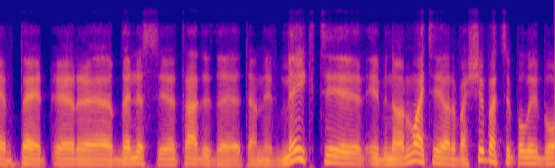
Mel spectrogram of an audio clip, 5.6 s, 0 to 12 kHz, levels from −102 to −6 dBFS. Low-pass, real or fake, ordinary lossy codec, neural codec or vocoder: 7.2 kHz; fake; Opus, 16 kbps; codec, 16 kHz, 0.5 kbps, FunCodec, trained on LibriTTS, 25 frames a second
